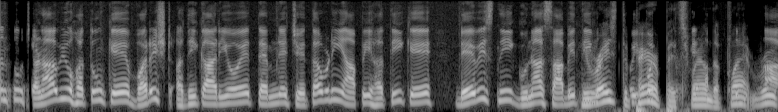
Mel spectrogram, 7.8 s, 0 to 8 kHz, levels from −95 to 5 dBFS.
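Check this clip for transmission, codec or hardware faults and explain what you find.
Two faults are audible: speech suppressed in double talk, and a brief echo leak.

Speech suppressed in double talk occurs from 0.09 to 0.35 s, 5.96 to 6.34 s, and 6.53 s to the end. The level dips by roughly 15 dB early on and by about 40 dB later, likely because the echo canceller mistook overlapping far-end speech for echo and attenuated both. The voice thins and drops out in pieces. On a waveform these are sudden envelope collapses, and on a spectrogram they are darkened vertical bands, near-blank in the later, deeper dips.

An echo leak appears at 6.77 to 6.81 s. A faint copy of the voice arrives 157 ms late at about 20 dB below the speech, likely residual loudspeaker pickup that the canceller failed to remove. On a spectrogram it shows as a weak repeat of the preceding harmonics.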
